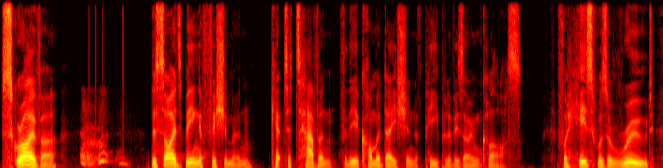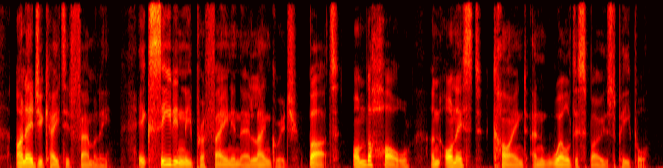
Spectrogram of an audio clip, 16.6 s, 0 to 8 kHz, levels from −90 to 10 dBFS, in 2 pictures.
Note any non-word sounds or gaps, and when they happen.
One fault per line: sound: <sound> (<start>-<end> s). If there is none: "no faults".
sound: throat clearing (1.0-1.6 s)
